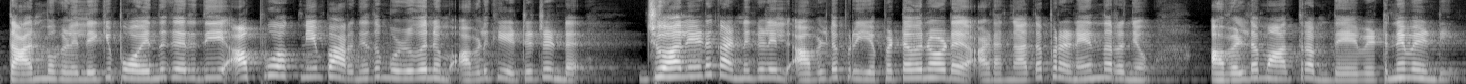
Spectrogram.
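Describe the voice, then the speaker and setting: High-voiced woman narrating a romantic story. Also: a bit bright, long reverb tail.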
